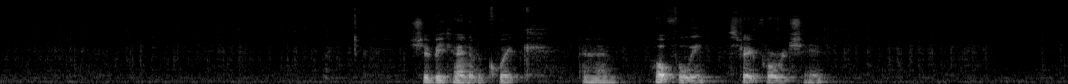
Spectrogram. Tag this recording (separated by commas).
Speech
